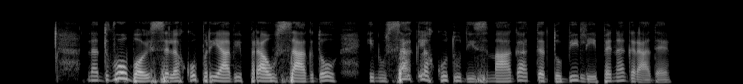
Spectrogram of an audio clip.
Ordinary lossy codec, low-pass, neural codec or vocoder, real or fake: none; none; none; real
